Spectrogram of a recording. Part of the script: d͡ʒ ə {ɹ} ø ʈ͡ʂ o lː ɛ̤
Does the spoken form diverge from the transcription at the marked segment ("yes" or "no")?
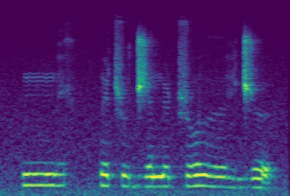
yes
